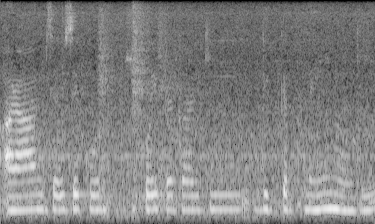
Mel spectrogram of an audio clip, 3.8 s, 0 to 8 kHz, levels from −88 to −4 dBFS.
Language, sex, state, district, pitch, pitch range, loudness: Hindi, female, Bihar, West Champaran, 195 Hz, 190-200 Hz, -18 LUFS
